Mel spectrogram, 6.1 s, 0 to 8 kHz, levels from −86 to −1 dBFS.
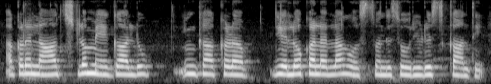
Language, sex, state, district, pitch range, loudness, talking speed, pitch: Telugu, female, Telangana, Hyderabad, 235-255 Hz, -17 LUFS, 105 wpm, 245 Hz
